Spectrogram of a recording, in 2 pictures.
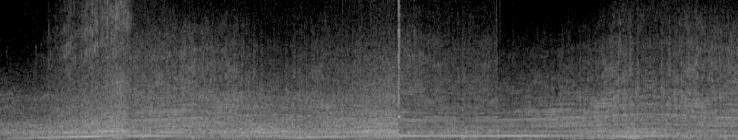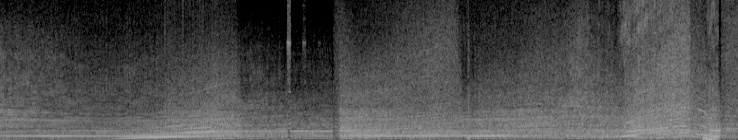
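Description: A racing car engine roars loudly, revving up through the gears and holding a high steady whine.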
